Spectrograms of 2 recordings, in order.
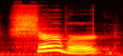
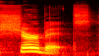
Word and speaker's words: sherbet: sharba for a drink Sherbert is a common misspelling of sherbet that resulted from a common mispronunciation its prevalence has resulted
